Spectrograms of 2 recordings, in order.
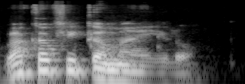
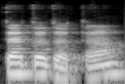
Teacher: you go ta ta ta ta 3 times, but then you fall before you say the word for tomorrow, mailo. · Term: ternary spreading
